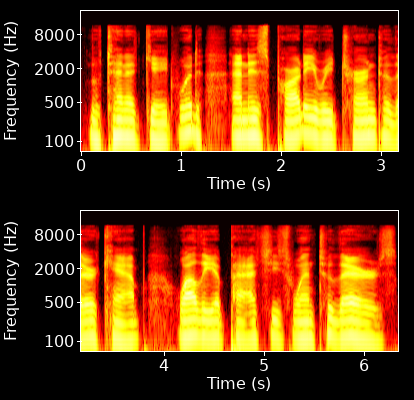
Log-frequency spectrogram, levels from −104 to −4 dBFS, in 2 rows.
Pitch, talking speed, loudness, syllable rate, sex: 115 Hz, 140 wpm, -20 LUFS, 4.5 syllables/s, male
